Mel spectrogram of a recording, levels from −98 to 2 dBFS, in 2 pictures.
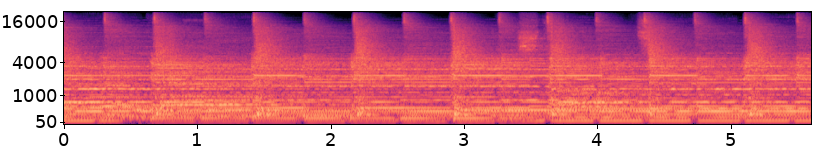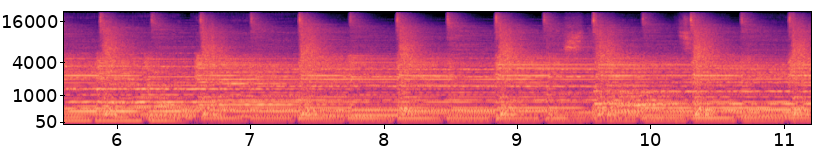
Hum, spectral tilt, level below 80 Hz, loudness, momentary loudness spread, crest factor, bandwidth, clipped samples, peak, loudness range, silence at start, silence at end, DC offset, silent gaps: none; -2.5 dB/octave; -38 dBFS; -12 LUFS; 3 LU; 14 dB; over 20 kHz; under 0.1%; 0 dBFS; 0 LU; 0 s; 0 s; under 0.1%; none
